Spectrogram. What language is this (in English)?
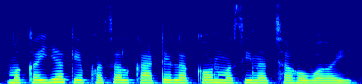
Magahi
